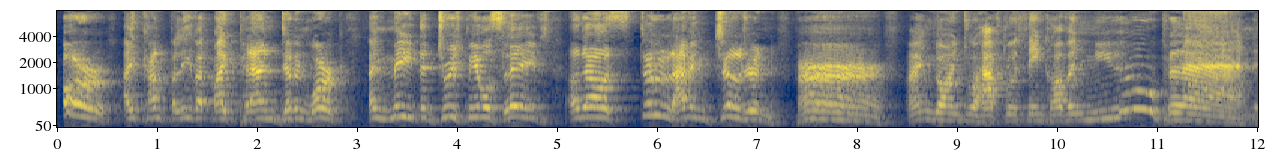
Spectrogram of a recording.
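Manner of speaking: high mock pirate with fake sobs; whiny pirate Pharaoh, fake crying. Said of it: "I'm doing a pirate voice for Paro now".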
